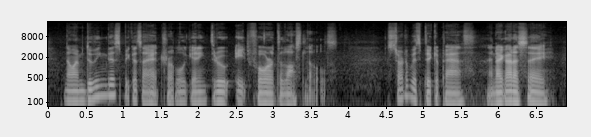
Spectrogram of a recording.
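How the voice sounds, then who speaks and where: A man with a fairly low pitch and ordinary pitch variation speaks at a fairly quick pace in an ordinary speaking voice. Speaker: gaming video creator. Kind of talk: game analysis narration.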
